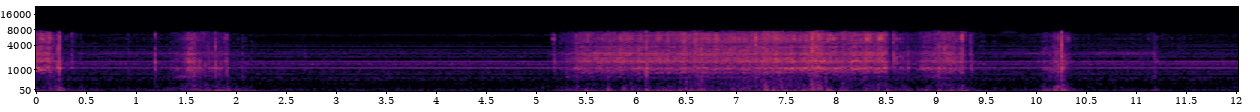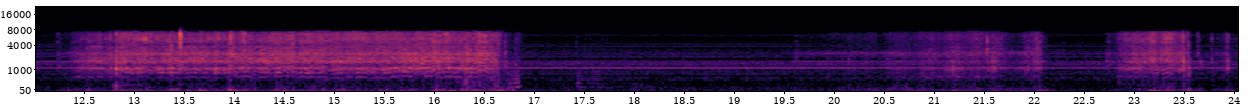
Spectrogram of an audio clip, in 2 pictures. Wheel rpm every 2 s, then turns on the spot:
20, 0, 20, 60, 30, 0, 60, 70, 20, 0, 10, 20.
0-2 8-10 20-22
